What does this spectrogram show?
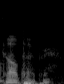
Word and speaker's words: Culpepper: pepper colpepper it's Dante Culpepper you didn't say it ain't any different than most people say Dante Culpepper saying call pepper cold pepper Cole like Michael Cole that Cole pepper I don't think it's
